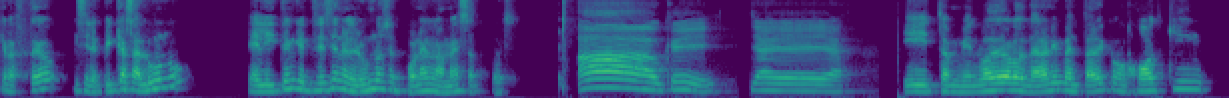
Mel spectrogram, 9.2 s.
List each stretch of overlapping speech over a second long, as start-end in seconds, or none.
none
